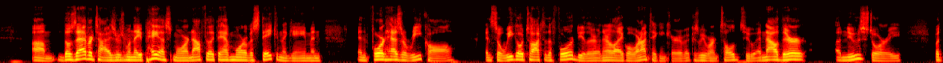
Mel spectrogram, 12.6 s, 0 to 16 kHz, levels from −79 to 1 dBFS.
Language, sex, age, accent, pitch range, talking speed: English, male, 30-49, American, 110-150 Hz, 270 wpm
